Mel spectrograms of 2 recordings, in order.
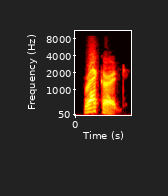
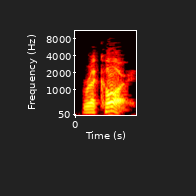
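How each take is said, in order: First: The stress is on the first syllable. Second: The stress is on the second syllable. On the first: It is used as a noun. "the first syllable of the noun has primary stress" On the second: It is used as a verb. "the second syllable of the verb has primary stress"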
